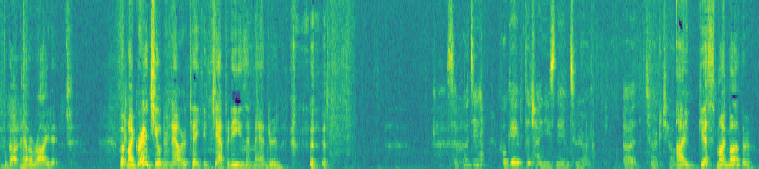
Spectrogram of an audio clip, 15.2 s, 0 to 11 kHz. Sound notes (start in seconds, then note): 9.0 laughs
